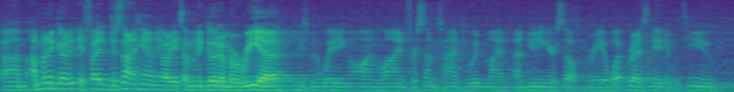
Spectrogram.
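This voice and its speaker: Moderating an audience discussion live in a big balconied auditorium, this man talks fast in a mid-range voice with a flat delivery. He's reflective and intellectual, thinking off the cuff and appreciating each speaker. The recording carries strong reverb plus faint hum and noise.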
